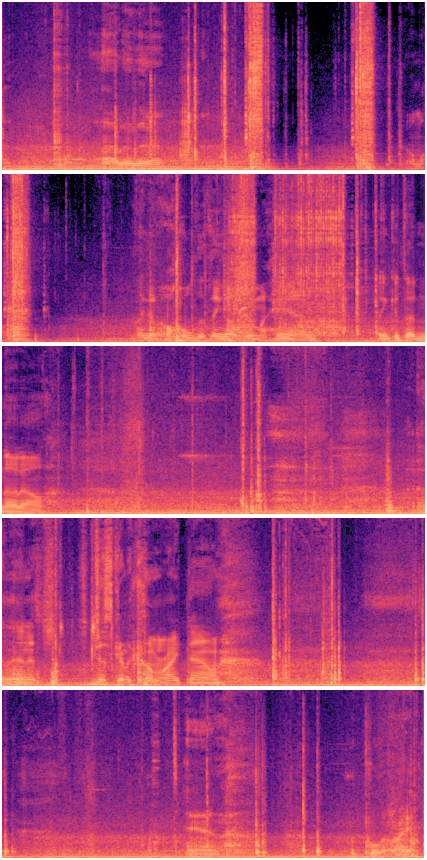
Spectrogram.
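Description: Plastic and metal parts click and rattle as hands handle them.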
